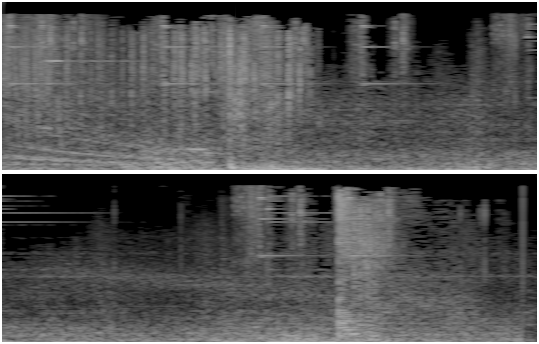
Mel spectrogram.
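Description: Game sound effects whoosh and burst as a character attacks.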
